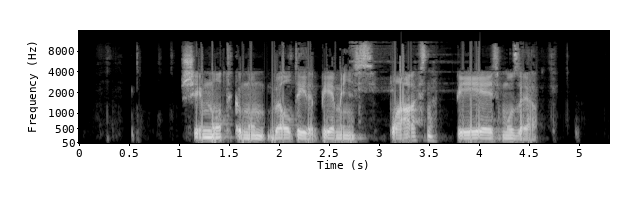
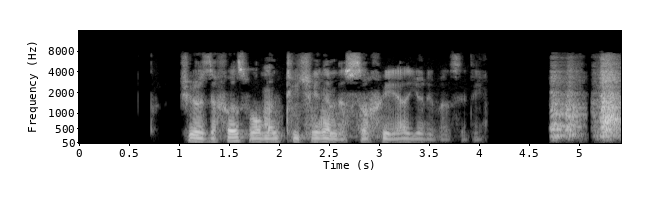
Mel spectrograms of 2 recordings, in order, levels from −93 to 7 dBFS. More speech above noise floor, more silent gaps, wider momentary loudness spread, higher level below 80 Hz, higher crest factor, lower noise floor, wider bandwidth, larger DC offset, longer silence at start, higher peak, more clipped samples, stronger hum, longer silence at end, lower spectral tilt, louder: second, 46 dB vs over 69 dB; second, none vs 4.10-4.69 s; second, 7 LU vs 17 LU; first, -44 dBFS vs -54 dBFS; about the same, 16 dB vs 20 dB; second, -59 dBFS vs under -90 dBFS; first, 11.5 kHz vs 8 kHz; neither; about the same, 1.05 s vs 1 s; about the same, 0 dBFS vs -2 dBFS; neither; neither; first, 0.7 s vs 0 s; about the same, -4 dB/octave vs -3.5 dB/octave; first, -14 LUFS vs -20 LUFS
